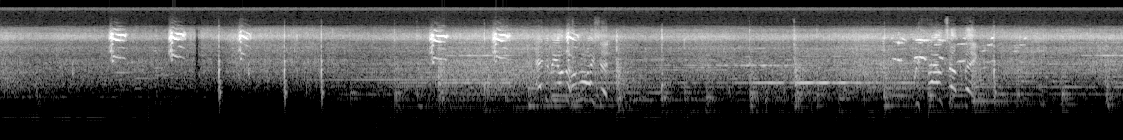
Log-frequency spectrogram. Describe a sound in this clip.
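Water rushes and splashes along the hull of a sailing ship moving through open sea.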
